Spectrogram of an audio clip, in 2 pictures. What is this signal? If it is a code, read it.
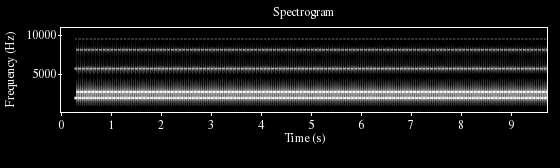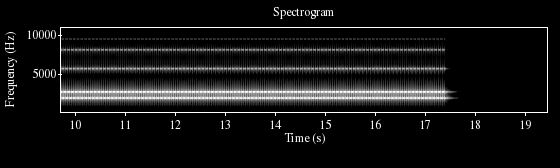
A tone that alternates evenly between two pitches. There is no code.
